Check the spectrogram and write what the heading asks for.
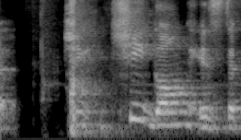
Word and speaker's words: Qigong: It's actually Qi. Qi. It's Q-I, but okay. it's often mispronounced, but that's the pinyin version. So it's not important. C-H-I, I think in English, is the closest sound to Qigong.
